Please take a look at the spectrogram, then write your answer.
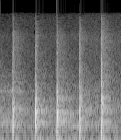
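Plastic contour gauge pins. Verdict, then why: Tight. Six short, dry taps on the plastic pins of a locked Saker contour gauge after it has been dropped, each a quick click with a mid-range tone and almost no ring or rattle. The pins stay tight and do not move, so the lock holds.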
